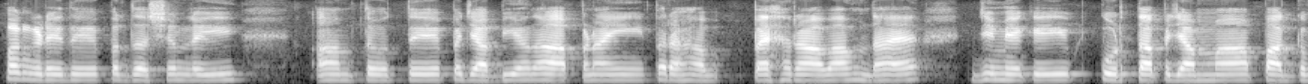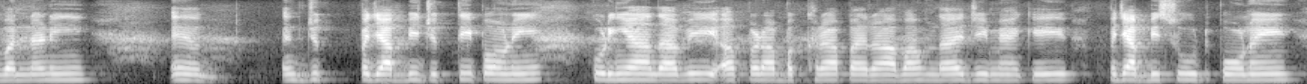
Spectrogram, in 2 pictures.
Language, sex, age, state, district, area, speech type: Punjabi, female, 30-45, Punjab, Hoshiarpur, rural, spontaneous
